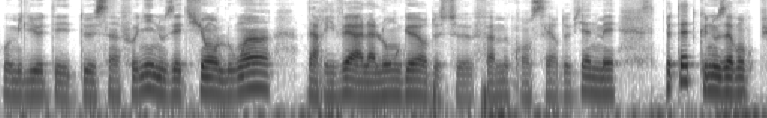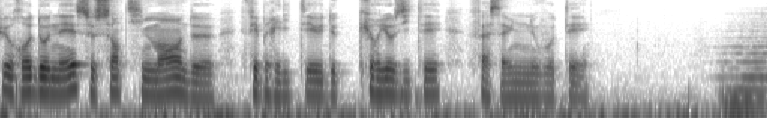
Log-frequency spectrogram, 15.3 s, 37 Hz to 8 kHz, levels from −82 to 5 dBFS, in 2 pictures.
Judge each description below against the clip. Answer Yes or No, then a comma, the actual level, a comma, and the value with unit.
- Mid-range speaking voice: No, low, 105 Hz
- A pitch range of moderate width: Yes, average, 3.5 semitones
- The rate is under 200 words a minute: Yes, average, 140 wpm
